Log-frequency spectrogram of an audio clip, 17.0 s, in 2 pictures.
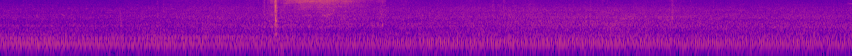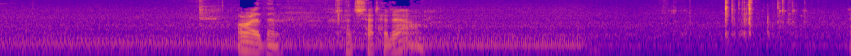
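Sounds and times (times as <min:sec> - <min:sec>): car engine idling: 0:00.0 - 0:17.0
brief hiss: 0:02.7 - 0:03.9.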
